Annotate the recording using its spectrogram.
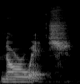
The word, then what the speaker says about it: Norwich: Well, in the Norwich in Ontario is pronounced Norwich.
